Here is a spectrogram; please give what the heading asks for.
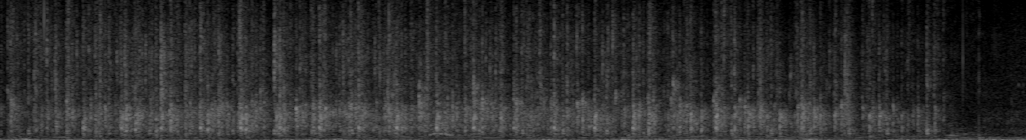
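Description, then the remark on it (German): An audience at a book presentation claps steadily for several seconds, a dense crackling wash of many hands at an even, fairly loud level that thins out slightly at the very end. “Genau, auch einen großen Applaus für Franziska.”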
